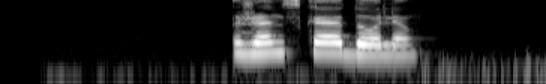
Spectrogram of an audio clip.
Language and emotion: Russian, neutral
